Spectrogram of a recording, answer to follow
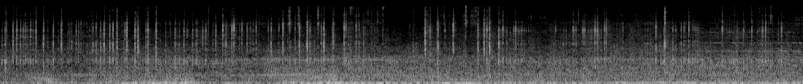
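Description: Outdoor street noise: a steady low rumble of road traffic, with many quick clicks and rattles throughout.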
